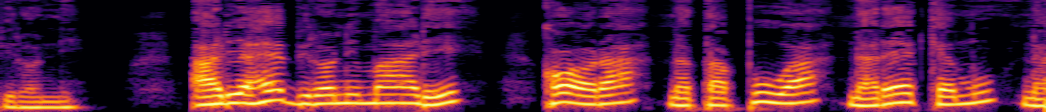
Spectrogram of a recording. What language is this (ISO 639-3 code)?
kik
